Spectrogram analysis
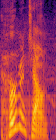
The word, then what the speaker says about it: Hermantown: second be behind that's how you say it Hermantown Hermantown yes also in this section so they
